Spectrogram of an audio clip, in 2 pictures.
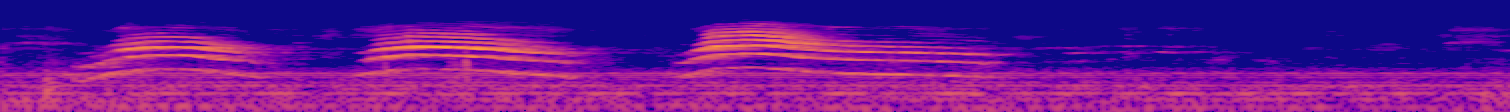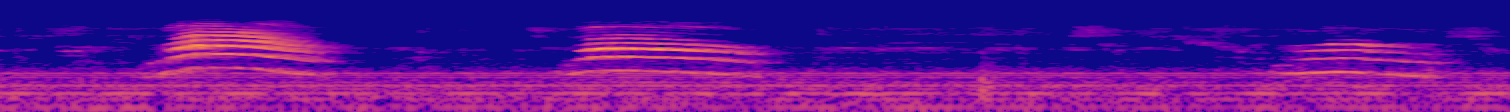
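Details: Domestic cat crying loudly at a closed door, wanting it opened: six long, wailing meows with rich harmonics, each about a second long, rising then falling in pitch, spaced roughly every one to two seconds with a low steady hum beneath.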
